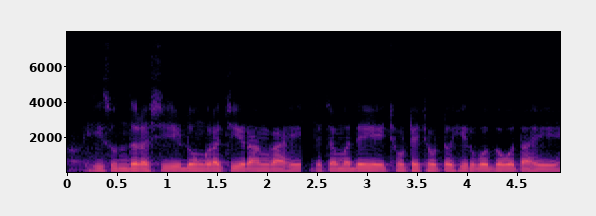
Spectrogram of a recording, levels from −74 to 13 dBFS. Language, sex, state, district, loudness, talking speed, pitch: Marathi, male, Maharashtra, Pune, -23 LUFS, 135 wpm, 115 Hz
